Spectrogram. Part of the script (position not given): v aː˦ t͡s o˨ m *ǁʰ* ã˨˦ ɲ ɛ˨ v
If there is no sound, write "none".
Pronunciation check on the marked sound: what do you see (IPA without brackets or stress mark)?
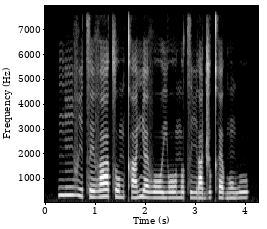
kʰ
